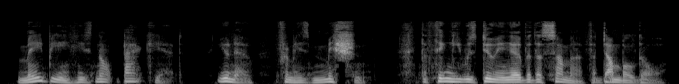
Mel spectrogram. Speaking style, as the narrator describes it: Harry said very quietly, so that Neville, Parvati and Lavender could not hear

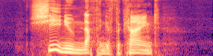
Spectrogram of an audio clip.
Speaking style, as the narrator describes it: snapped Martin

